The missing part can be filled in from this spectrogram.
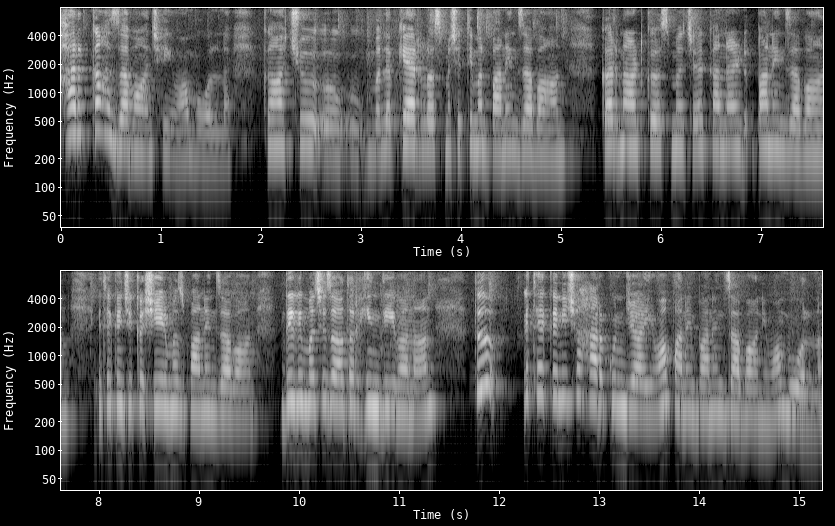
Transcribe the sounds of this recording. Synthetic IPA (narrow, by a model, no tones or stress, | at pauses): hɐɾkɐ̃ːɦzɐbaːnt͡ʃʰɐjiʋãːboːlnɨ | kãːɦt͡ʃʰumɐt̪lɐb̚kɛːɾləsmɐt͡ʃʰit̪imɐnpaːninzɐbaːn | kɐɾnaːʈkɐːsmɐt͡ʃʰikɐnɐɖpaːnɐnzɐbaːn | it̪ʰekɐnit͡ʃʰikɐʃiːɾmɐspaːnɐnzɐbaːn | d̪ilimɐt͡ʃʰizʲaːd̪ɐt̪ʰɐɾɦind̪iːʋɐnaːn | t̪ɨ | it̪ʰekɐnit͡ʃʰiɦɐɾkund͡ʒaːjiʋãːpaːnɐnʲpaːnɐnzɐbaːnjiʋãːboːlnɨ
